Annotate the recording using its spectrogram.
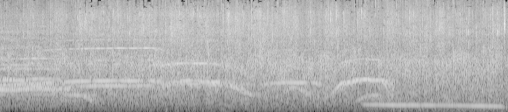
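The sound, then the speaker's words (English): An audience applauds steadily, a dense wash of clapping that holds at an even, fairly loud level for the whole stretch, with a few whoops and cheers rising and falling over it. “The applause makes it seem like you're thrilled that I'm finally off the market.”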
